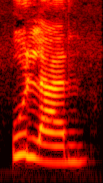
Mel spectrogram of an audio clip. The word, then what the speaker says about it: ulan: So, ulan, rain and chair. Uh, oo. Not like under or umbrella. The letter U in Bagalog has an ooh sound.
